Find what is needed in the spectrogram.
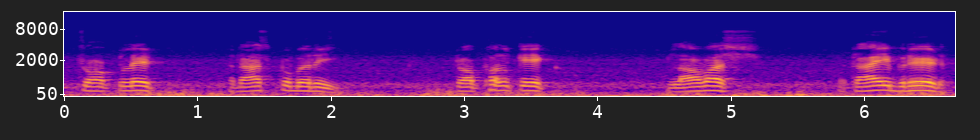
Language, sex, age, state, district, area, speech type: Gujarati, male, 45-60, Gujarat, Kheda, rural, spontaneous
